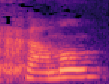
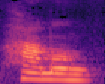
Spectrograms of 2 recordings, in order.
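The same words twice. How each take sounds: First: The first consonant is a harsh throat fricative. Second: The first consonant is a soft breathy h. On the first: "en vez de decir" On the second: "medio lo aspiramos"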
